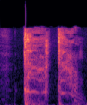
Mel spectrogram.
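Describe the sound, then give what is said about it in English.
Two loud coughs in quick succession, each a harsh raspy burst lasting about half a second, with a brief pause between them and no talking. “Hold on, got a cough.”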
